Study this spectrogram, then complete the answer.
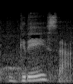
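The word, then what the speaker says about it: Griesa: Judge Thomas P. Grisey, or Gresa, as it's pronounced in Spanish.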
